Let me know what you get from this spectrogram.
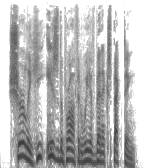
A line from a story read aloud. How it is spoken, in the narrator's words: When the people saw this miraculous sign, they exclaimed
